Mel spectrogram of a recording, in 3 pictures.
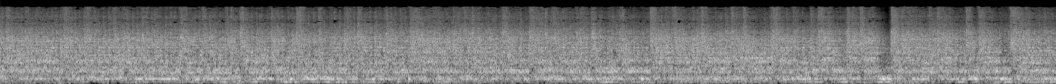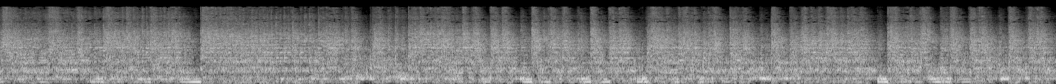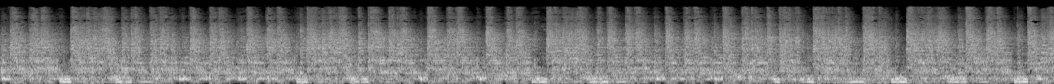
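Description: Veeragase folk-dance accompaniment: a large drum beaten with a stick under a held, droning melody line, the drum strokes growing quicker and denser from about eight seconds in.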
